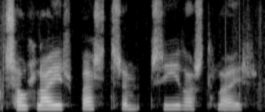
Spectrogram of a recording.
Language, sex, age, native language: Icelandic, male, 11, Icelandic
